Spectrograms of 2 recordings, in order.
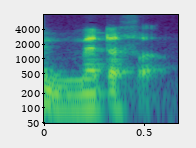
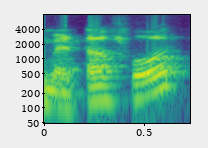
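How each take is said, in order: First: It is said with a lighter, neutral delivery. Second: It is said with a heavier, accented delivery. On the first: The speaker calls it right. "we can say metaphor" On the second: The speaker calls it wrong. "instead of saying metaphor"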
